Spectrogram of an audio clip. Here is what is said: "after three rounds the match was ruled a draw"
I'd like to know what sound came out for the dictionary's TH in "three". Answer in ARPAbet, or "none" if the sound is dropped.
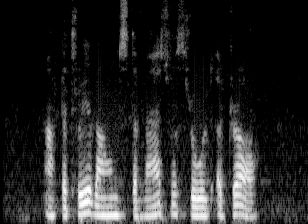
T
